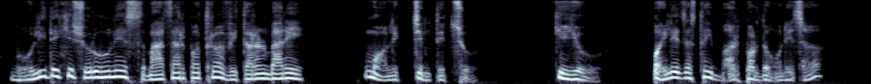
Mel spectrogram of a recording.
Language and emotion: Nepali, fearful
